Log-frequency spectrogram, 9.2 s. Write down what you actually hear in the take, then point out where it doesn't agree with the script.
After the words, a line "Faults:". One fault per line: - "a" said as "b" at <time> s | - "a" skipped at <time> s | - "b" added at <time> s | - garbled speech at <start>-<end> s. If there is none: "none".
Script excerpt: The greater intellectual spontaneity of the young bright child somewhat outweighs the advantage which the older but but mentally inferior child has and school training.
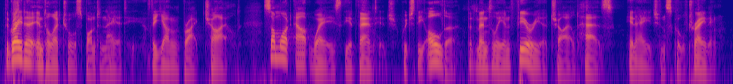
The greater intellectual spontaneity of the young bright child somewhat outweighs the advantage which the older but mentally inferior child has in age and school training.
Faults:
- "but" skipped at 6.0 s
- "in age" added at 7.8 s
